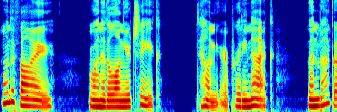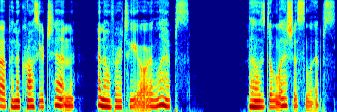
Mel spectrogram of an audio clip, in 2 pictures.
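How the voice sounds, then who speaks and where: Woman acting a slow, creaky-voiced seductive demoness. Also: mid-range voice, steady tone, warm tone, no room sound, clean studio sound. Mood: teasing, seductive. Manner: slow, teasing, dominant, doting. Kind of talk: intimate roleplay audio acting.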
